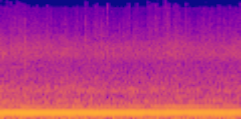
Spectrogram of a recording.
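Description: A tuned Audi car engine idles steadily in a hangar, a loud continuous low hum with a strong even drone throughout, heard alone without talk.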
